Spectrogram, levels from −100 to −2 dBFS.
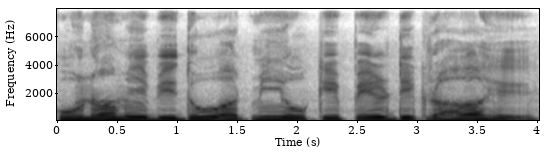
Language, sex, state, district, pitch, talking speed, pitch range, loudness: Hindi, male, Arunachal Pradesh, Papum Pare, 155 Hz, 135 wpm, 140-170 Hz, -12 LUFS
